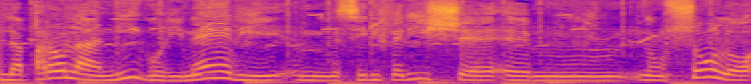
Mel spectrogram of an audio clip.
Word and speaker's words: Niguri: Sì, è Niguri, con l'accento sulla prima I.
